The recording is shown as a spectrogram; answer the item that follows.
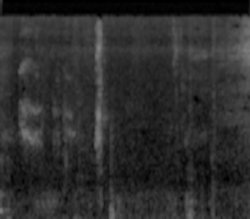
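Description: Faint small sounds from a baby and a toddler up close: a brief soft squeak near the start, a small click about a second in, and a couple of soft bumps of movement on a couch cushion.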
